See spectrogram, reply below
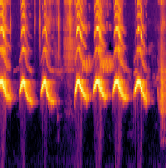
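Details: Asian pied starling in lively song, intended as a lure for starlings: rich, slightly nasal whistles that rise and then drop, given in a steady run of about seven notes with a brief pause midway.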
